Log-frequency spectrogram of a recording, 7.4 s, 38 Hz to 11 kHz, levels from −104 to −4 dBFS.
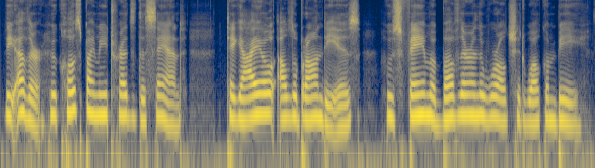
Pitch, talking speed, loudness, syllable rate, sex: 200 Hz, 175 wpm, -17 LUFS, 5.4 syllables/s, female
